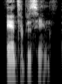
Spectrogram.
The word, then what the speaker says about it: Anthropocene: Anthropocene.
